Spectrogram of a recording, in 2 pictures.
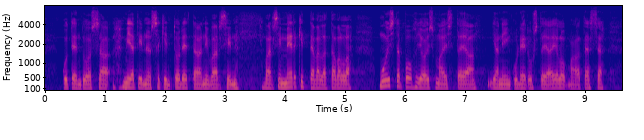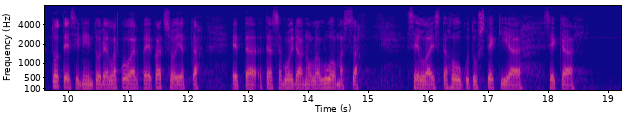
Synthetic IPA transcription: kut̪ent̪uosːɑmiɛt̪inːøsːækint̪odet̪ɑːnniʋɑrsinʋɑrsimmerkit̪ːæʋælːæt̪ɑʋɑlːɑ | muist̪ɑpohjoismɑist̪ɑjɑjɑniːŋkunedust̪ɑjɑelomɑːt̪æsːæ | t̪ot̪esiniːnt̪odelːɑkoːærpeːkɑt̪soiet̪ːæet̪ːæt̪æsːæʋoidɑːnolːɑlluomɑsːɑ | selːɑist̪ɑhoukut̪ust̪ekiæːsekæ

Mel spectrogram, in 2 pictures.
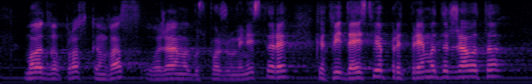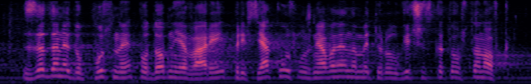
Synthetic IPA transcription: mɔjət̪vɐpɾɔskəmvasʊvɐʒaɛməɡospɔʒʊminist̪əɾɛ | kɐkvid̪ɛjst̪vijəpɾɛt̪̚pɾiɛməd̪əɾʒavət̪ə | zɐd̪ɐnɛd̪opusnɛpod̪ɔbniɐvaɾiːpɾifsʲjakoʊslˠoʒnʲavɐnɛnɐmɛt̪ɛɾolˠoɡ̟ʲit͡ʃɛskət̪əopst̪ɐnɔfkə̥

